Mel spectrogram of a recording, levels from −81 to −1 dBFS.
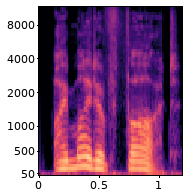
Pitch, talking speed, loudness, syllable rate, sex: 145 Hz, 200 wpm, -15 LUFS, 4.3 syllables/s, male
